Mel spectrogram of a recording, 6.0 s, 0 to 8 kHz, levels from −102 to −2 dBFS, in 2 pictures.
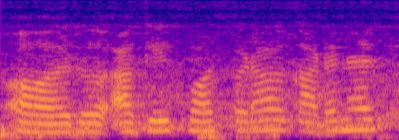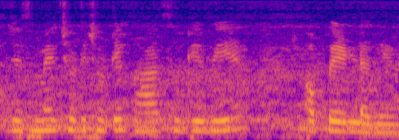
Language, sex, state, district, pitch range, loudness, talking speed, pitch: Hindi, female, Bihar, Araria, 195-220 Hz, -28 LUFS, 170 wpm, 210 Hz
